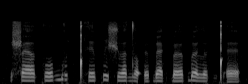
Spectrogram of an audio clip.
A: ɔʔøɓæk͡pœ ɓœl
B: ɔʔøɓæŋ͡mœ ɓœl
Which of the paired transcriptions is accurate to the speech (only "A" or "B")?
A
